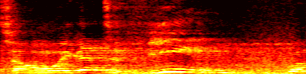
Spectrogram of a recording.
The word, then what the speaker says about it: Wien: We did consider the idea that the fun of naming her Vienna is that the Austrians spell it Wien. Because Yes. they're That's how they say Wien.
